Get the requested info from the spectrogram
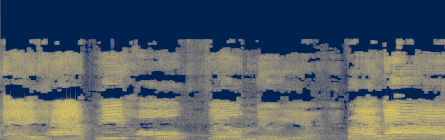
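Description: Children singing a short phrase in several held, wavering notes with brief breaks between them.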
